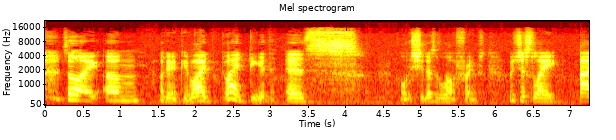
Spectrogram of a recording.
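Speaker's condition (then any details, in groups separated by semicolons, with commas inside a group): No condition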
